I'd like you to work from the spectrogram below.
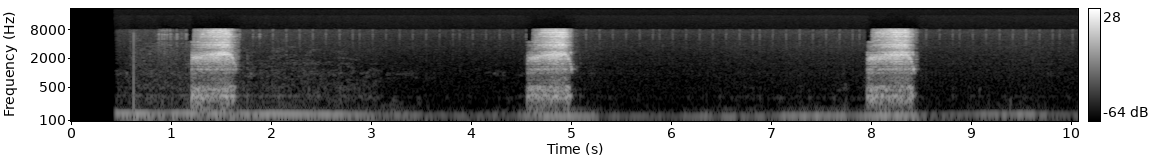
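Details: Barn owlets snuggling in a nest box at night, 1:28 to 3:20 am on 3/2/24; three rasping hisses spaced about three seconds apart over a steady low hum.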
